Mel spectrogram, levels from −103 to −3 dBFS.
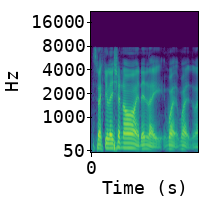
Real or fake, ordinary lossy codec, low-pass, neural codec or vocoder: real; none; none; none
